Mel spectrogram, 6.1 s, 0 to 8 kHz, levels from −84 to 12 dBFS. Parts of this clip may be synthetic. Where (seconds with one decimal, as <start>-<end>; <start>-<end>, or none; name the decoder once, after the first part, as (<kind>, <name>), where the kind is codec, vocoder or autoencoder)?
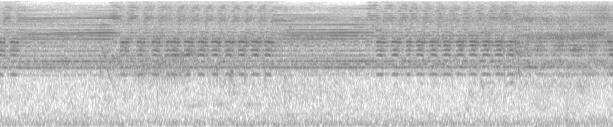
5.3-6.1 (autoencoder, DAC-VAE)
